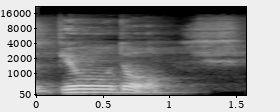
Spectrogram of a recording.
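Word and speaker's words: 平等: Uh first of all I just like to show you uh this uh this is uh pronounced as bordo.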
